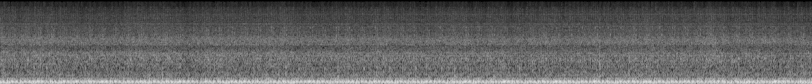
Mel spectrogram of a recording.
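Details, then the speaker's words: Naturally aspirated Supra on individual throttle bodies with two 272 cams, on the dyno: lumpy, loping, slightly irregular idle with deep induction rumble; a couple of cylinders seem out, so airflow is being checked on all six. "sound a bit it sounds like there's a couple that are out i mean it has got two seven twos in it"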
